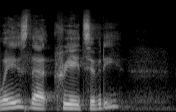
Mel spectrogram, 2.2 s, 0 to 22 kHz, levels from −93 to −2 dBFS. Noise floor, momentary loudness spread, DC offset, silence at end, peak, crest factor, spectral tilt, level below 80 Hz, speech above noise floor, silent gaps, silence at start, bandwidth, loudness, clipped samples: -65 dBFS; 13 LU; under 0.1%; 0.75 s; -20 dBFS; 16 dB; -4.5 dB/octave; -86 dBFS; 32 dB; none; 0 s; 15 kHz; -33 LUFS; under 0.1%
